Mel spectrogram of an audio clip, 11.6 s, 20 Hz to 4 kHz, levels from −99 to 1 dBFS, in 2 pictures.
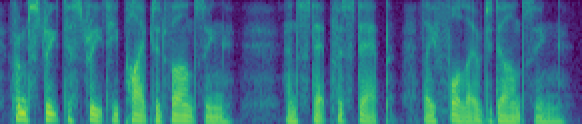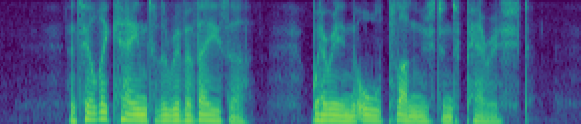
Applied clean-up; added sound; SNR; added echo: none; none; none; none.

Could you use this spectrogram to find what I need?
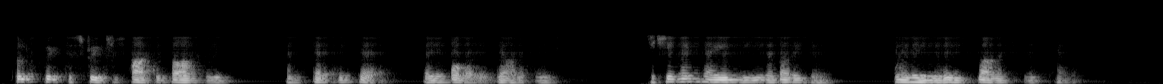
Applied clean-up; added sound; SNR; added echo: neural mask model DeepFilterNet 3.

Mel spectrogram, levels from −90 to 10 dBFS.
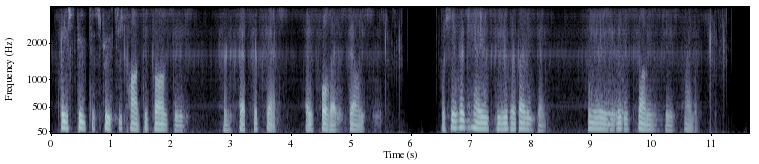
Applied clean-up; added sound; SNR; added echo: neural separator model SepFormer WHAMR!.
